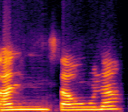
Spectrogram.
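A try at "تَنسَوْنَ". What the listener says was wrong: So with the vowelin, you did prolong it. Could you prolong it for a bit longer, a little bit longer, tiny bit?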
